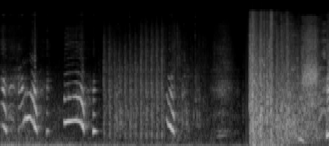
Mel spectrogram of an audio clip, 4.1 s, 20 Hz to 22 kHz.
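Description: Automatic gunfire from a P90 in a Modern Warfare 3v3 match bursts out loud and close, with sustained rattling near the end, mixed with game sound effects.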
